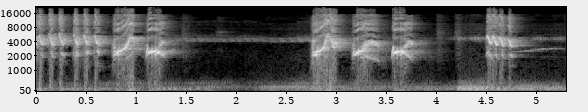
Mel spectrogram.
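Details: White-rumped shama (murai batu) giving high, harsh rattling and chattering bursts with a few thin sliding whistles between them, in roll tembak style; a faint low hum lies beneath.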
